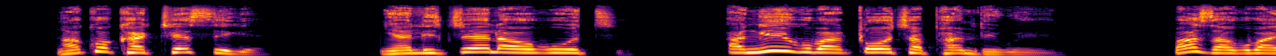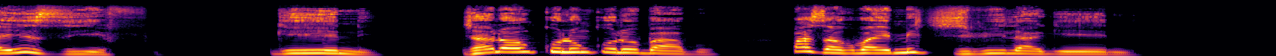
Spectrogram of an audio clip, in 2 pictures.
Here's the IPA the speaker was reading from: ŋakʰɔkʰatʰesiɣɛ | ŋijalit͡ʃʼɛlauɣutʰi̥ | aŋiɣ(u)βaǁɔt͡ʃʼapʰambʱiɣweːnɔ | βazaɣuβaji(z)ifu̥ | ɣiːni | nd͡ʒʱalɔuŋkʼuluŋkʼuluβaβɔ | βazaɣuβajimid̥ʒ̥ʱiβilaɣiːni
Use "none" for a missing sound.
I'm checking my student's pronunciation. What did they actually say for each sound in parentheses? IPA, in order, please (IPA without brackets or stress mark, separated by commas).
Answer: u, z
